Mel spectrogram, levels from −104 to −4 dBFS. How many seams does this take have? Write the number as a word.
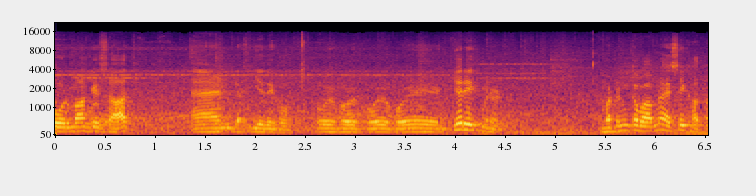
one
